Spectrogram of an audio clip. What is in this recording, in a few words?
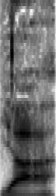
"ya", pingyam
